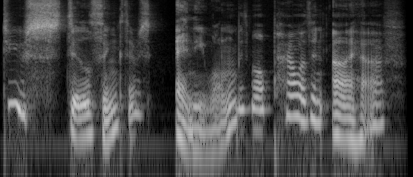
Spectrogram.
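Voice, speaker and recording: A man's voice: sits high, huge pitch swings, measured pace, vocal fry, a bit bright, husky, voice pushed up, full character voice. A man voicing an imperious, scornful young witch villain in a fantasy audiobook, snappish and sneering. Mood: smug, scornful. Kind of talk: fan-fiction audiobook character voice.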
